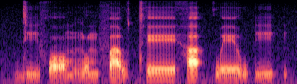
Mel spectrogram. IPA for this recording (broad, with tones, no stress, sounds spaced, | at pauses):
d iː˨˩ f ɔː˨˩ m ŋ o˧ m f a˩˦ w tʰ eː˧ h a˥˩ ʔ k w eː˧ w ʔ i˦˥ ʔ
